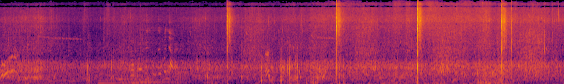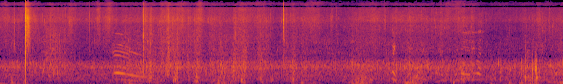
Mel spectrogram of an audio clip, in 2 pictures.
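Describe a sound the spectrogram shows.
Water splashes as a boy wades and thrashes through a shallow pond.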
